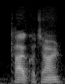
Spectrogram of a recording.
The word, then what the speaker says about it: Kyle Katarn: How do you pronounce his name? Kyle Katarn?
